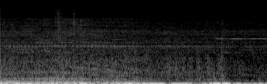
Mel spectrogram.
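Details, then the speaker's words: Old dump truck stuck in mud: deep engine note surging and sagging unevenly; engine stumbling, not warmed up enough suspected, unconfirmed. "That sounds like he's having issues here."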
